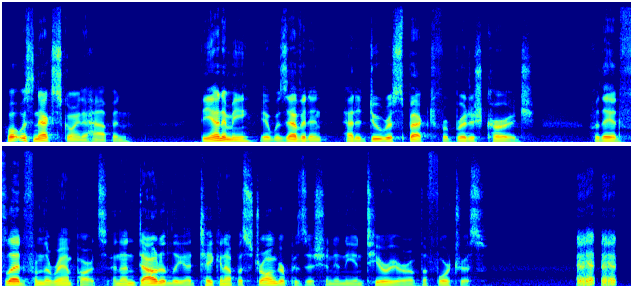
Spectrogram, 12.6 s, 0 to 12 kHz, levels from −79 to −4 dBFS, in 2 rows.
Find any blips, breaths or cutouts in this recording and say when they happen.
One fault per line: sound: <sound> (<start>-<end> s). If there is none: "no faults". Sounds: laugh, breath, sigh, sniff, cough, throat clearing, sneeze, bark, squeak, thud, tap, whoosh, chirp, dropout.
sound: laugh (12.0-12.4 s)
